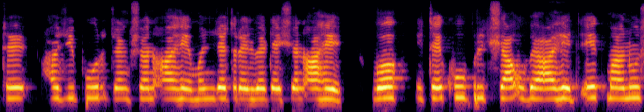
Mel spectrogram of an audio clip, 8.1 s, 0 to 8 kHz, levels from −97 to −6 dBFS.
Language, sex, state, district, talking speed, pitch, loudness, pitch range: Marathi, male, Maharashtra, Pune, 120 wpm, 260 Hz, -16 LUFS, 250-270 Hz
